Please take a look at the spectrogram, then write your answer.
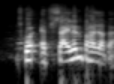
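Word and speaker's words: epsilon: Pronunciation में देखिए अंतर है, एप्सिलॉन, यह है अपसाइलॉन।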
